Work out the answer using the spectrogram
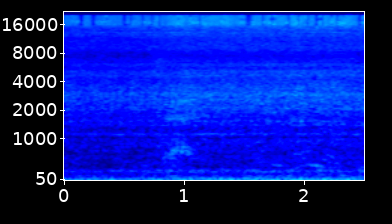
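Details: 2005 Chevrolet Avalanche 5.3L V8 after a P0300 random misfire repair (spark plugs, coils, injectors replaced): quiet, steady idle rumble with an even beat, and live data shows almost no misfire counts.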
